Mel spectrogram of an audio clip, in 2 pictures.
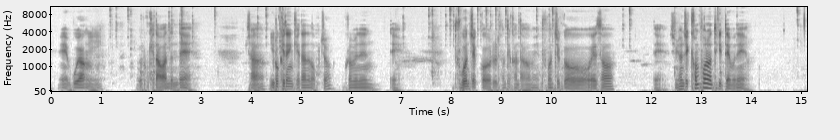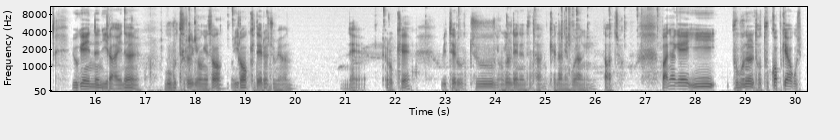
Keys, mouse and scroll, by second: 1.2 shift+middle click, 2.4 shift+middle click, 4.4 space, 7.0 shift+middle click, 17.8 m, 25.2 space, 26.5 shift+middle click, 27.4 shift+middle click.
